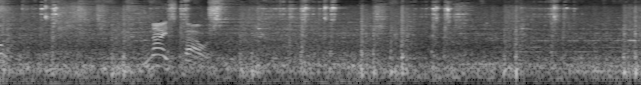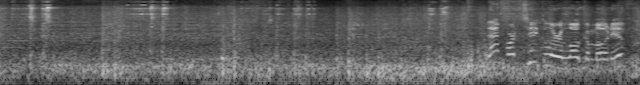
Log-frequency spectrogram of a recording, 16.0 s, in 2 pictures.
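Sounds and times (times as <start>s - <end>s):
train wheels rumbling on rail: 0.0s - 16.0s
wheels clicking over rail joints: 0.0s - 16.0s.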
